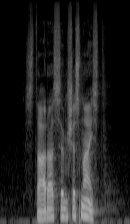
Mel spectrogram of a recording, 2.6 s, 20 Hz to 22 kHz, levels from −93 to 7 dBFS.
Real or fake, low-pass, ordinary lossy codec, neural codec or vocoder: fake; none; none; vocoder, 44.1 kHz, 128 mel bands every 512 samples, BigVGAN v2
